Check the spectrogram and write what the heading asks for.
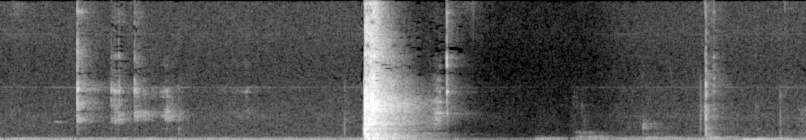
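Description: A single sharp metallic click a little under two seconds in, ringing briefly, from the quill feed trip mechanism of a Bridgeport milling head being worked by hand, with a few faint small clicks and taps of metal parts before and after it.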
